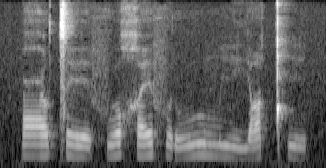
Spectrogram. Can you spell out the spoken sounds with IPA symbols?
ʕ ʊ ǀ eː f u χ e f ʊ ɾ uː m iː j ɑ ǃʰ i

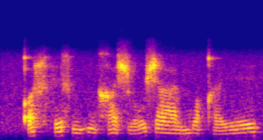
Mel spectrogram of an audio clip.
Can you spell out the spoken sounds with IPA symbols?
qʼ ʊ˧˥ ɬ h e˧˥ ɬ ŋ i˩˧˩ ŋ χ a˩˧˩ ʃ l o˩˥ ʃ aː˧˩ l m o˧˩ qʰ eː˩˥

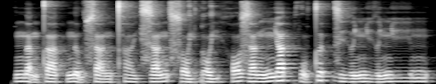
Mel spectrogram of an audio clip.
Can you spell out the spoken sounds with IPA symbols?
n a̰˧˨ n t̪ a˨˩ t̚ n ə̰˧˨ w s a˧˩ n t̪ʰ a̤˨˩ j z a˨˦ n s ɔ˧˩ j ɗ ɔ˧˩ j h ɔ˨˦ z a˧ n ɲ a˦˥ t̚ f o̰˧˨ t̪ ə˦˥ t̚ z i˧˩ ə̯ ɲ i˧˩ ə̯ ɲ i˧ m

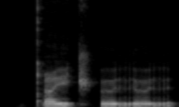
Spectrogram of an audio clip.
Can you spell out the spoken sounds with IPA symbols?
qʼ e t͡ʃʼ ɵ r ɵ r

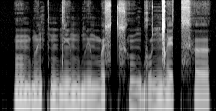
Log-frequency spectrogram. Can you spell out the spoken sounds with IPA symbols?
ũ˦ b ẽ˦ k n d ĩ˨˦ m b ĩ˨ m ɵ˦ s t͡sʰ ũ˨ ɡ u˨˦ ŋ͡ǀ e˦ t͡sʰ ə˨

